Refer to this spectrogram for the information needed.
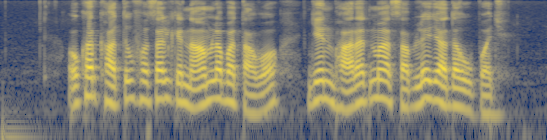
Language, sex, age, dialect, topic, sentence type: Chhattisgarhi, male, 18-24, Western/Budati/Khatahi, agriculture, question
